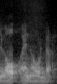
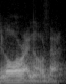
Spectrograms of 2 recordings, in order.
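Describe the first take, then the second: First: No R sound links law and and. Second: An R sound links law and and. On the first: "They don't say law and order" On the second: "they say law and order in Britain"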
